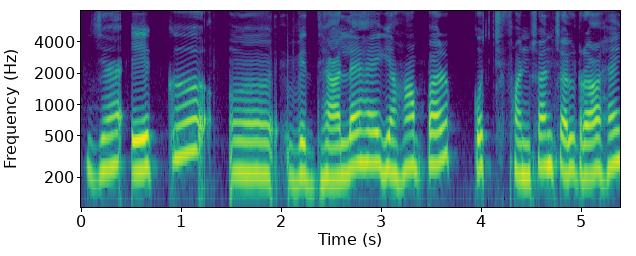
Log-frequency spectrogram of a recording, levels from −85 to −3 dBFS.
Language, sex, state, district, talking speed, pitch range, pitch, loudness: Hindi, female, Bihar, Sitamarhi, 120 wpm, 220-260 Hz, 240 Hz, -15 LUFS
